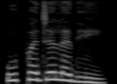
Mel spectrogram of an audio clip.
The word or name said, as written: ಉಪಜಲಧಿ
